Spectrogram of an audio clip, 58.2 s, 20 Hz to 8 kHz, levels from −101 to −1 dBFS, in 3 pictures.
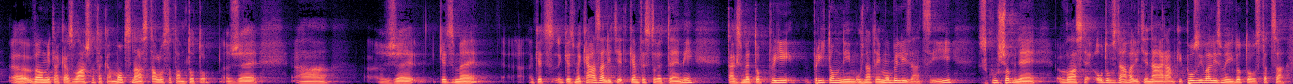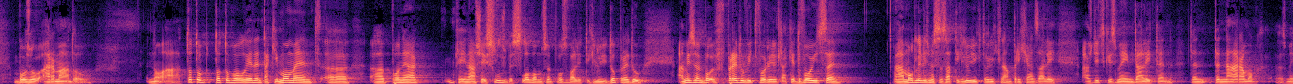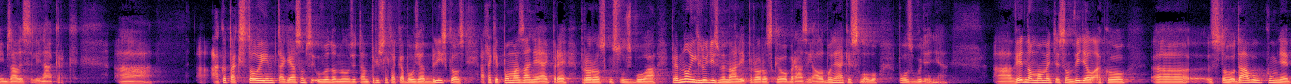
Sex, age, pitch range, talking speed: female, 40-59, 140-165 Hz, 140 wpm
